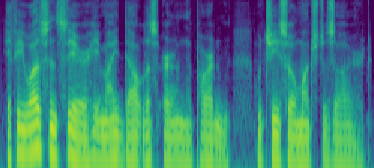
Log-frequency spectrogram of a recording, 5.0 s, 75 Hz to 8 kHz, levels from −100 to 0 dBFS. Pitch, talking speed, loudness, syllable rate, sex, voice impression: 90 Hz, 180 wpm, -20 LUFS, 4.7 syllables/s, male, masculine, middle-aged, slightly relaxed, slightly dark, slightly hard, clear, slightly raspy, cool, intellectual, calm, mature, friendly, wild, kind, modest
